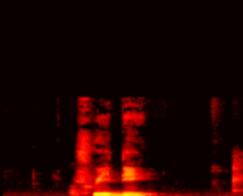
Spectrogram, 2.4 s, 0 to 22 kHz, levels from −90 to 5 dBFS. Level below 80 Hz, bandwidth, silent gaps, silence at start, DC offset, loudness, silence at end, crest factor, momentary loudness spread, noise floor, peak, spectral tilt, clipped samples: -68 dBFS; 11.5 kHz; none; 0.75 s; under 0.1%; -23 LUFS; 0.05 s; 18 dB; 20 LU; -71 dBFS; -8 dBFS; -7 dB/octave; under 0.1%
